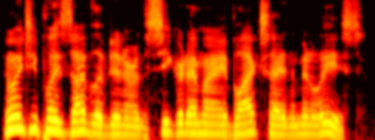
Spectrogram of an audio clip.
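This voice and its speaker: An actor playing a guarded, dry-humored young hero in an audio drama, casual and deadpan. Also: male voice, fairly high pitch, fast talker, clean tone, dry recording, lightly acted.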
